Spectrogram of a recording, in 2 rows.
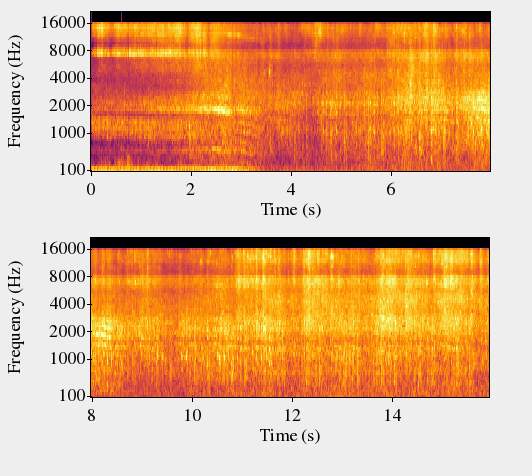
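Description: Express passenger train passing at high speed behind an SGMU30 diesel-electric locomotive. The locomotive's engine hum is strong for about the first three seconds and then gives way to a long rake of coaches rushing past, wheels clattering over the rails.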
